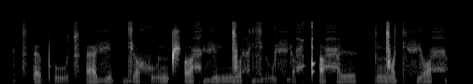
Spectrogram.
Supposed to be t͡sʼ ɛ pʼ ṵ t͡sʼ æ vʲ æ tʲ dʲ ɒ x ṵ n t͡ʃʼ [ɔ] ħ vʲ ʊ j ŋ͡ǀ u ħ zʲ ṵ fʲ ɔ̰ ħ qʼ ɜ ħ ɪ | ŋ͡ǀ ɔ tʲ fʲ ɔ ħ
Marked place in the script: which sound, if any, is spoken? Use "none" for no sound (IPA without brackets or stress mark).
ʌ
